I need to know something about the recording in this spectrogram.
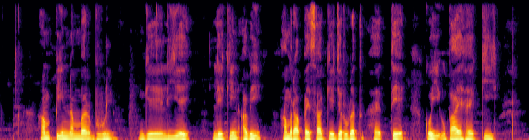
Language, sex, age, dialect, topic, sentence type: Magahi, male, 18-24, Northeastern/Surjapuri, banking, question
